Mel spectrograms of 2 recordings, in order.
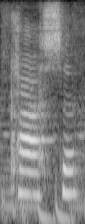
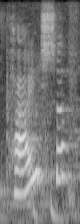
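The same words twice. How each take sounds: First: The vowel runs straight into the sh sound. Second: A short i glide comes before the sh sound. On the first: This is how people actually speak it. "nós falamos" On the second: This is how it is written. "e escrevemos"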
